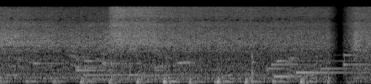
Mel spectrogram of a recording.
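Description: Grated mango sizzles in hot oil over low heat, a soft hiss under steady rhythmic stirring scrapes, close by, with a brief louder burst partway through.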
